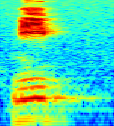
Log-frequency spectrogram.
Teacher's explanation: What happens here is we have two D sounds. This D is a stop D. The tongue goes up. Need. And then you make a complete D sound.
